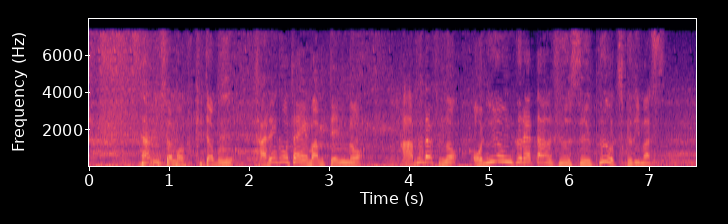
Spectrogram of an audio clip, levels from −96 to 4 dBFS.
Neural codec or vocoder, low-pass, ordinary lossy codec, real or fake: codec, 16 kHz, 1.1 kbps, Voila-Tokenizer; none; none; fake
